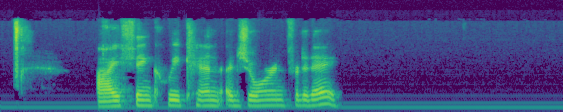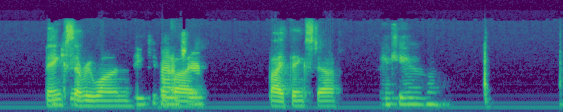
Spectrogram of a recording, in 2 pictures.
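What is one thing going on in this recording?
An adult speaks calmly over an online call.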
